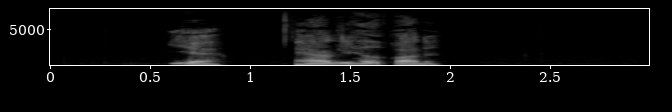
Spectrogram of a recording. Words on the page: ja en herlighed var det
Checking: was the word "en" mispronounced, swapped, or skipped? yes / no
yes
